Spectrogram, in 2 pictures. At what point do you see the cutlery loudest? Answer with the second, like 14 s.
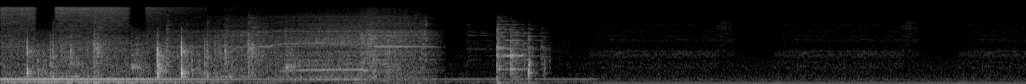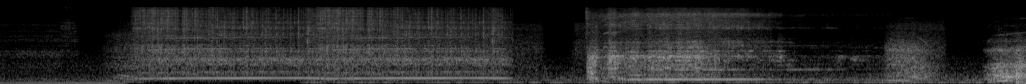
2 s.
